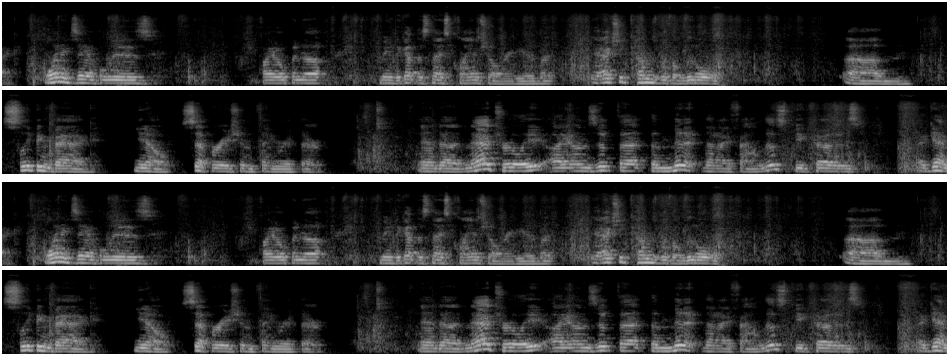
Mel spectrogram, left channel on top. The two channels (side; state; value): both; normal; correlation 0.94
